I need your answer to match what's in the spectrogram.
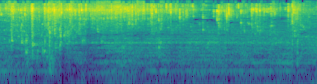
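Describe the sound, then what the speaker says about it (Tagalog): Running tap water pours steadily into a sink as tilapia is rinsed, a loud, close, continuous splashing hiss with small clatters and shifts in the flow, no voices. "hugasan ko na ito ang tilapia"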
